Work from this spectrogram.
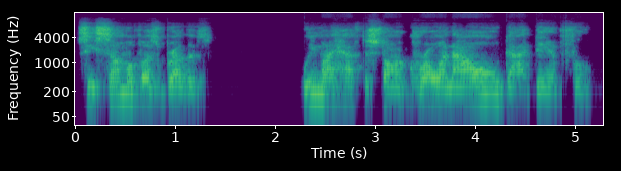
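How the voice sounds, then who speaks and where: A man with a baritone voice hosting a slow, preachy commentary monologue, calling his listeners brothers. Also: slightly rough. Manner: preachy, addresses listeners as brothers, repeats "see". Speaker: commentary channel host.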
